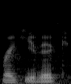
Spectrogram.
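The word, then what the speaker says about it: Reykjavík: in your right cubic daddy say it right Reykjavik I don't know basically it's like 60 degrees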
